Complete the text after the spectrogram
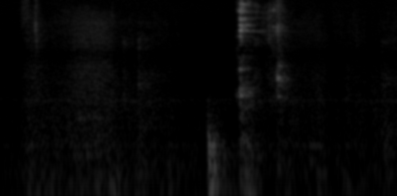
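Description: Metal vessels clink softly on a table.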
